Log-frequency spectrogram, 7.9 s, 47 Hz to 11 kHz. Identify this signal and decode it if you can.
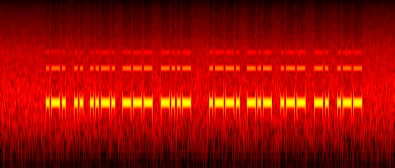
Morse code, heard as a keyed tone, hand-sent with a paddle, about 22 wpm, 400 Hz. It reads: RIFOX PKWNW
